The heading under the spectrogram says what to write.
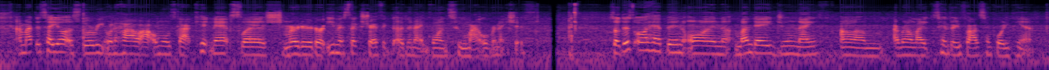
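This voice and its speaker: Very fast speech with ordinary pitch variation against noticeable background noise. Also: woman, medium pitch for a woman. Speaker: TikTok storyteller. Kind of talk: storytime monologue. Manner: detailed, rambling.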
